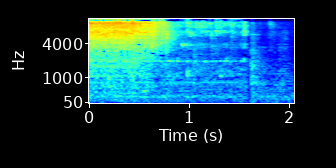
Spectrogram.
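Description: Water from a pull-down kitchen faucet's spray head running in a stream into a stainless steel sink, then shut off about a second in.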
